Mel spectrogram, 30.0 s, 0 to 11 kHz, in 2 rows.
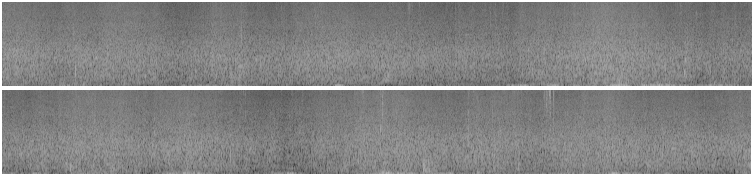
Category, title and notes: Soundscapes > Nature
Recorded with AT2020 and Rode AI-1 Bech sounds in the morning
